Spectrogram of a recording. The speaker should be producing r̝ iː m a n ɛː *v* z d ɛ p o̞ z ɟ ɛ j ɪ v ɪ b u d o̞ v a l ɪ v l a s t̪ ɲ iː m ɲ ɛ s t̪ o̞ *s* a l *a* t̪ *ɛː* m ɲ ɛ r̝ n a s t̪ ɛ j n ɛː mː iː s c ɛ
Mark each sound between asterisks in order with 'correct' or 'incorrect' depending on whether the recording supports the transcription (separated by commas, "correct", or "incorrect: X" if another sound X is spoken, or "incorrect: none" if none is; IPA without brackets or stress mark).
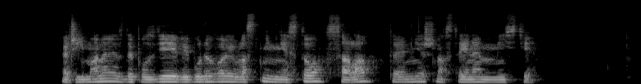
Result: incorrect: none, correct, correct, correct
